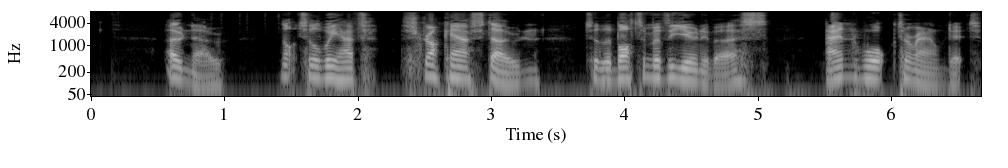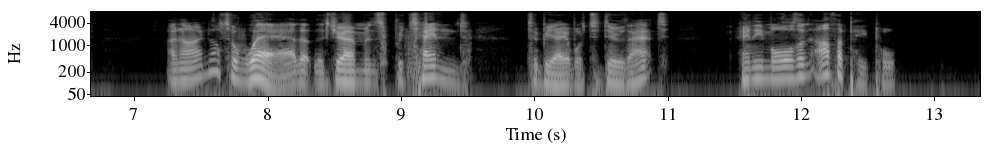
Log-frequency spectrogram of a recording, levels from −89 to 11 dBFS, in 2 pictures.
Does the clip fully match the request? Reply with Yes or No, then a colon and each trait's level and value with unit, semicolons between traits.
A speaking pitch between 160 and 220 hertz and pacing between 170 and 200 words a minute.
No: low, 120 Hz; average, 175 wpm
